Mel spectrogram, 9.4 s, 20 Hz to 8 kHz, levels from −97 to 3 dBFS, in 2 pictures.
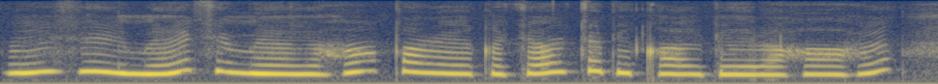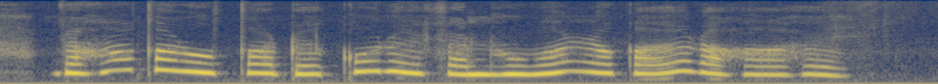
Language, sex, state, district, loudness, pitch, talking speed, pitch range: Hindi, female, Rajasthan, Jaipur, -14 LUFS, 300 Hz, 130 wpm, 270-335 Hz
